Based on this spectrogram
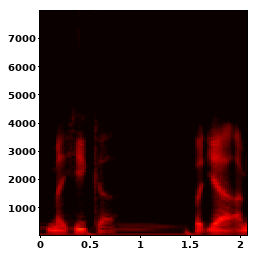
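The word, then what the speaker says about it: Mexica: Scala tepa Chala and mexa as I'm editing this I realize that the last one is properly pronounced mahika but yeah I'm not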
